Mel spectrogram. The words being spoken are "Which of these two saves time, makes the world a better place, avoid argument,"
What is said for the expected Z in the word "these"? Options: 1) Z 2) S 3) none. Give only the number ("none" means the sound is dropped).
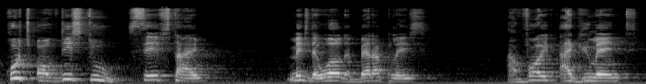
2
